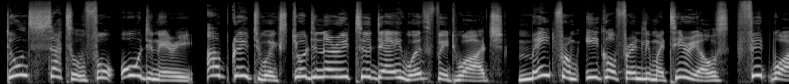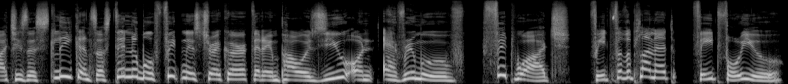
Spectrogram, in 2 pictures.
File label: Calm Conversational; Fit Watch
